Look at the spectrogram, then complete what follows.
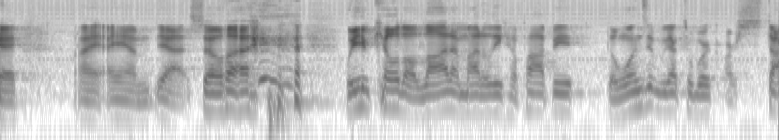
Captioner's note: chuckles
